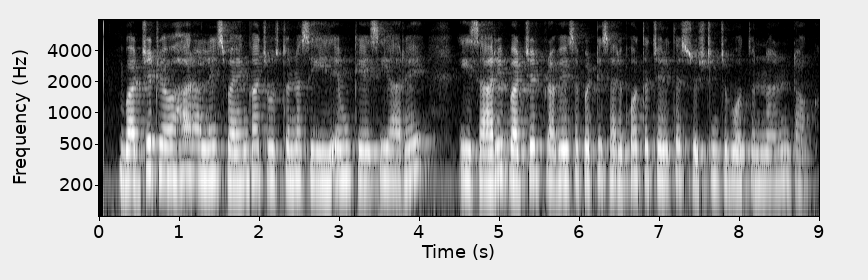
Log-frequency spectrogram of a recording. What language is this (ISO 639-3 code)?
tel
